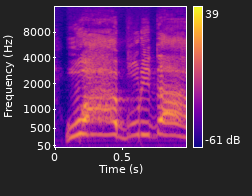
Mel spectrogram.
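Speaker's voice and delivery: thrilled shout of relief, mildly acted; excited cry. Thirsty Israelites spotting water at the oasis, excited cry.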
